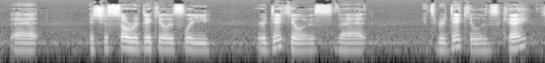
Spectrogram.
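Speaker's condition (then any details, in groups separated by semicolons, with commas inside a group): No condition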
